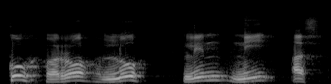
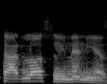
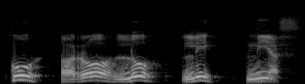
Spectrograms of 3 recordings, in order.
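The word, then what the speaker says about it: Carolus Linnaeus: अच्छा, इसका प्रोनाउंसिएशन कैसे करेंगे, कुल कुह रो लू लिन नी अस। ठीक है, तो ये हो गया इसका प्रोनाउंसिएशन। अब देखो यार, अंग्रेजी थोड़ी ना पढ़ाना है कि प्रोनाउंसिएशन में इतना डीप में जाएंगे, but this is नॉट कार्लोस लिनेनियस, this is कुह रो लू ली नियस।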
